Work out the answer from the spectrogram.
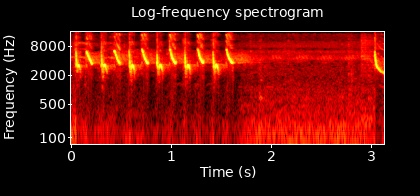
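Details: Rapid ngebren song of a ciblek semi bar-winged prinia, offered as a lure and master song: about eleven evenly spaced, bright downslurred chirps in a quick run, a pause, then one final chirp.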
